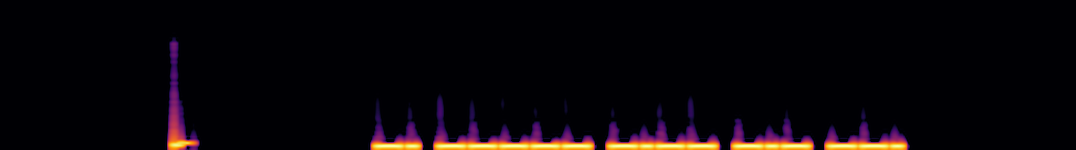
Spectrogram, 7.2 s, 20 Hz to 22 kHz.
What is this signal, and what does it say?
Morse code, heard as a keyed tone, about 23 wpm, 700 Hz. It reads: N0YKG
